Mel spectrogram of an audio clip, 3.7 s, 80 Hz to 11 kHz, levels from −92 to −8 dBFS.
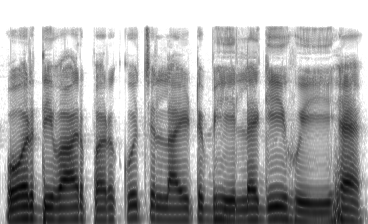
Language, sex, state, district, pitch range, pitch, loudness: Hindi, male, Uttar Pradesh, Saharanpur, 115-130 Hz, 120 Hz, -16 LUFS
